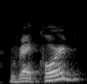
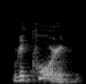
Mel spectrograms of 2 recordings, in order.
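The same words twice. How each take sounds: First: RECord, short open REC, rising; careful demo of RECord; stress on first syllable. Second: ReCORD, high falling CORD; careful demo of reCORD; stress on second syllable. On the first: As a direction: say "record" as REK-ord. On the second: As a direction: say "record" as rih-KORD. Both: Shown as a demonstration. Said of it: "stress is the verbal emphasis used".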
